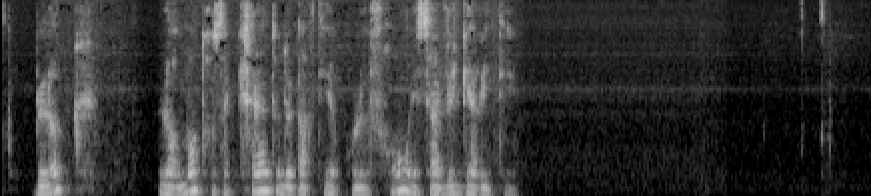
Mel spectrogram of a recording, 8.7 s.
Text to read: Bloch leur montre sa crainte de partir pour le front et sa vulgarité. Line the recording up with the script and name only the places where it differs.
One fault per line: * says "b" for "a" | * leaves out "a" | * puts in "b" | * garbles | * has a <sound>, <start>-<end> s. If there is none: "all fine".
all fine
